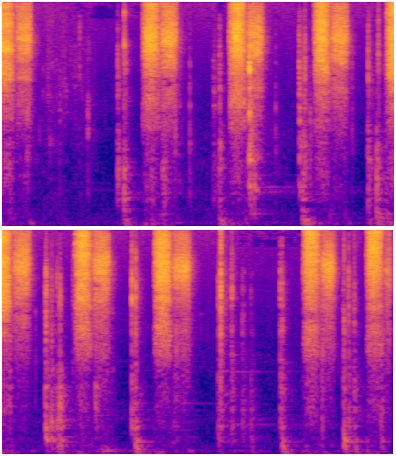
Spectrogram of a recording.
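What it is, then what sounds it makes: Mechanical keyboard being brushed. A gloved hand scratches and brushes a blue-tipped brush between the exposed brown switches on the plate of a full-size black plastic mechanical keyboard with its keycaps removed. The result is a run of short, bright, bristly scrapes in quick bursts, separated by brief near-silent pauses.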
